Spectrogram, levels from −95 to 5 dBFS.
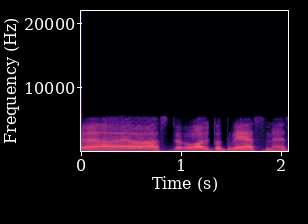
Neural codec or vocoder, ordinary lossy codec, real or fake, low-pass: codec, 16 kHz, 0.5 kbps, X-Codec, HuBERT features, trained on general audio; Opus, 24 kbps; fake; 5.4 kHz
